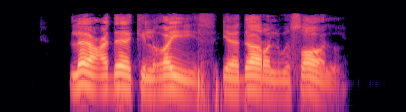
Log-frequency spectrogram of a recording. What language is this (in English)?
Arabic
